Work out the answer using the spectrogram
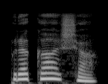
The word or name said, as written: ಪರಿಘೋಷ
